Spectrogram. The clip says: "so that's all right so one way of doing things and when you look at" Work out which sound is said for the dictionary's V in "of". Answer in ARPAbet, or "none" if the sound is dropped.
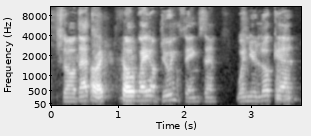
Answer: V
